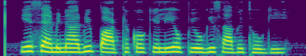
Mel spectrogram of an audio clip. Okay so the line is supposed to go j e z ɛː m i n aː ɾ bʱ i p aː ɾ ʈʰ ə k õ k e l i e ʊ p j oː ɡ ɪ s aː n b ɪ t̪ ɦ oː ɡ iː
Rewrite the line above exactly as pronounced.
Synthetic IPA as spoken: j e s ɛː m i n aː ɾ bʱ i p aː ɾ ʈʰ ə k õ k e l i e ʊ p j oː ɡ i s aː b ɪ t̪ ɦ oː ɡ iː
